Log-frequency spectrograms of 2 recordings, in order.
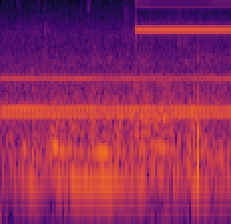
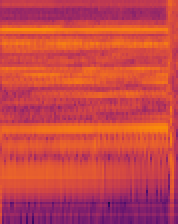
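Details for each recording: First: AC inverter compressor on test bench with faulty PCB, blower motor running: compressor tries to start, high electronic whine over fan hum for about two seconds, then stops; cuts out after start due to board fault, before repair. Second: AC compressor after PCB repair, connected on test bench: previously started then cut out after seconds, now runs under load reaching full speed; steady even whine without surging or cutting out; normal running, board fault fixed.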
